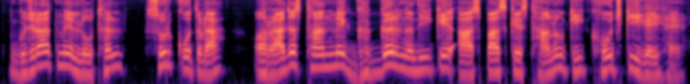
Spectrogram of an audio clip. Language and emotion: Hindi, neutral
